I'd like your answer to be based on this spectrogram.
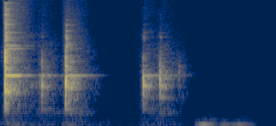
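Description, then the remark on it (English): A metal tea strainer holding tea leaves is put into a ceramic cup, clinking against it in three bright taps in quick succession, then two softer ones, followed by a low dull thud as it settles. “And then the strainer goes into the cup.”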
